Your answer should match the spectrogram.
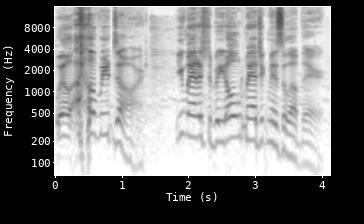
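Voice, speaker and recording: An actor voicing a cocky, easygoing fantasy gunslinger with a Western American accent, drawling and teasing in slang. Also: male voice, high voice, huge pitch swings, moderate pace, creaky, fairly bright tone, heavily acted. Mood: amused.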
